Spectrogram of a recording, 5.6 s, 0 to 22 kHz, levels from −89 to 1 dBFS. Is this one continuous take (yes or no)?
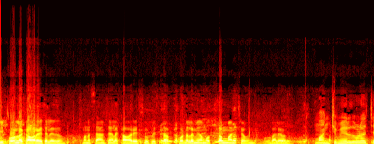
yes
